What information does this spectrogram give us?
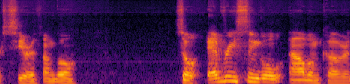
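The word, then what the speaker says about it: Cirith Ungol: forever black by cyrus not to be confused with kirith hungal that's how they pronounce it in the tolkien book but for them they're serious uncle so every single album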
